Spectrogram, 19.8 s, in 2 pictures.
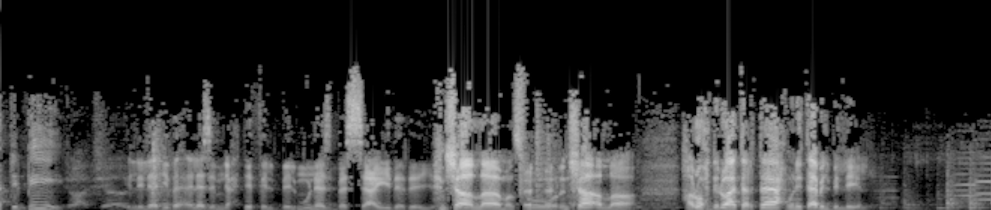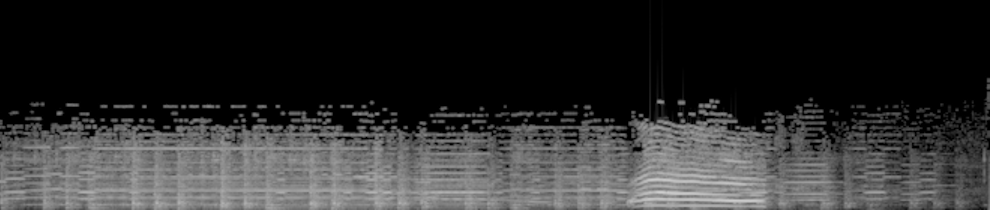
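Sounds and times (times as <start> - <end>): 
speech: 0.1 - 9.2
baby girl crying in a radio drama: 9.5 - 11.4, 12.0 - 19.5.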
